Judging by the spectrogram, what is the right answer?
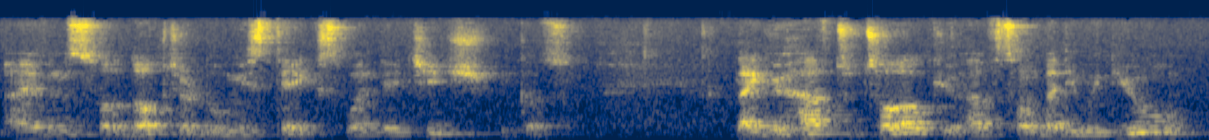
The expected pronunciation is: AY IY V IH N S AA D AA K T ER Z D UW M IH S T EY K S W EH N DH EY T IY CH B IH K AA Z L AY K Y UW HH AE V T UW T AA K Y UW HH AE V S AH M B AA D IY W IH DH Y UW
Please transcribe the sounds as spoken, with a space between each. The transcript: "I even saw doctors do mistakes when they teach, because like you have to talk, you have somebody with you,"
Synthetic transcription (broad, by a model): AY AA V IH N S AA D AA K T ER D UW M IH S T EY K S W EH N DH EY T IY CH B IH K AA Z L AY K Y UW HH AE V T UW T AA K Y UW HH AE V S AH M B AA D IY W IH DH Y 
